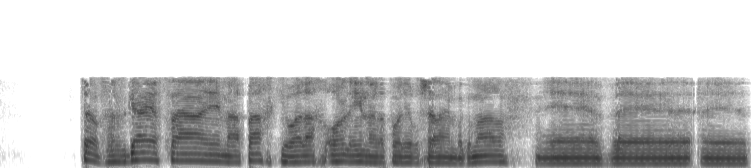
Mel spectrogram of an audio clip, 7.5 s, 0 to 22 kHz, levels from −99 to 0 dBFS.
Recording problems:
garbled, watery; badly; nothing above 3.5 kHz

